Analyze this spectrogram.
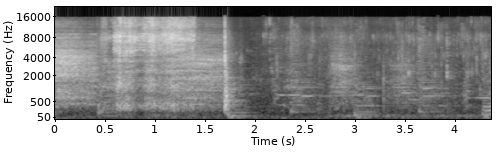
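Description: Jajangmyeon noodles slurped for about a second and a half, then a sharp click, over quiet background music.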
